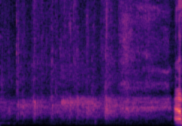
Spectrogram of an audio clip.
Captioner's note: applause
